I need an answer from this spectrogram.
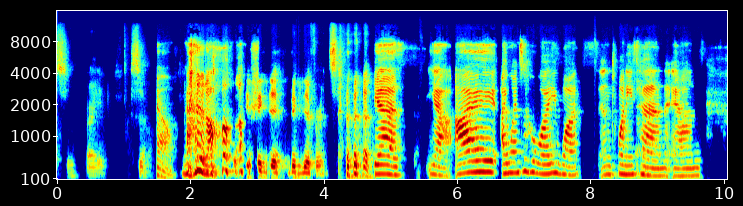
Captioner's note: laughs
